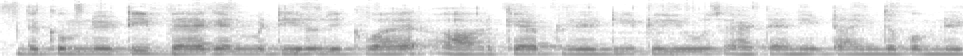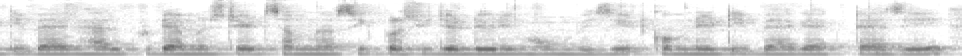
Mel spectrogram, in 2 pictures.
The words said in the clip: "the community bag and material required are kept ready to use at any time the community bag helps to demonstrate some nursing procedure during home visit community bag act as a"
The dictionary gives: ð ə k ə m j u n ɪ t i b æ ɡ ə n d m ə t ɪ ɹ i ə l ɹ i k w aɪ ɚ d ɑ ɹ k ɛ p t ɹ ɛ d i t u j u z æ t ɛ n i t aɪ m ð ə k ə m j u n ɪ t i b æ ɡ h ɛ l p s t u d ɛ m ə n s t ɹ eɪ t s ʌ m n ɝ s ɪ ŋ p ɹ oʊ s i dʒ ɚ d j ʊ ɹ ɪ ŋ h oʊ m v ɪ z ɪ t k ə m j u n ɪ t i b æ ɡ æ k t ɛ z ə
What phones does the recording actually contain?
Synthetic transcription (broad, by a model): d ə k ə m j u n ɪ t i b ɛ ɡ ə n d m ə t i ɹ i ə l ɹ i k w aɪ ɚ d ɑ ɹ k ɛ p t ɹ ɛ d i t u j u z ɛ t ɛ n i t aɪ m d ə k ə m j u n ɪ t i b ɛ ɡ h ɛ l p t u d ɛ m ə n s t ɹ eɪ t s ʌ m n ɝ s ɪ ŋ p ɹ oʊ s i dʒ ɚ d j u ɹ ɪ ŋ h oʊ m v ɪ z ɪ t k ə m j u n ɪ t i b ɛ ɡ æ k t ɛ z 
